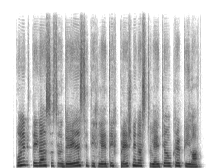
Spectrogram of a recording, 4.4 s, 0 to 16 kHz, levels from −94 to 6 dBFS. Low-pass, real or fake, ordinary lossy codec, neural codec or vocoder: 14.4 kHz; fake; none; codec, 44.1 kHz, 2.6 kbps, SNAC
